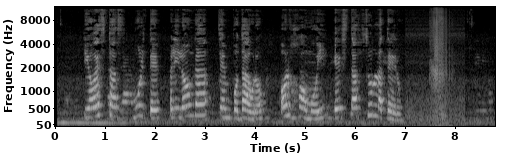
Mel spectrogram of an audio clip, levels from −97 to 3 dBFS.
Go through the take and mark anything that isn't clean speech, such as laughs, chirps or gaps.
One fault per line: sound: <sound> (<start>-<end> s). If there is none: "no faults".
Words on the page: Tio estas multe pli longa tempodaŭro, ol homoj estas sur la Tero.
sound: squeak (7.5-8.0 s)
